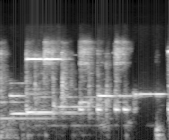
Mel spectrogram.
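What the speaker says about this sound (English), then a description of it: "this phone won't stop" A phone ringtone plays as a melodic electronic tone pattern in repeated bursts, loud and close, interrupting a radio interview.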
